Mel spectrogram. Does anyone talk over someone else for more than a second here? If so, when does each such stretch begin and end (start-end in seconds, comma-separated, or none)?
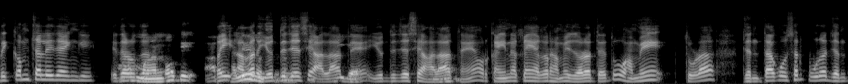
2.2-3.6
